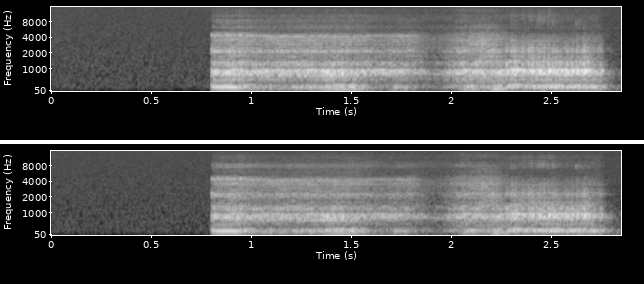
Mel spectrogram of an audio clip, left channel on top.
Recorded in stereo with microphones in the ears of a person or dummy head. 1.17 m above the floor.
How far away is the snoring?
About 0.6 m.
